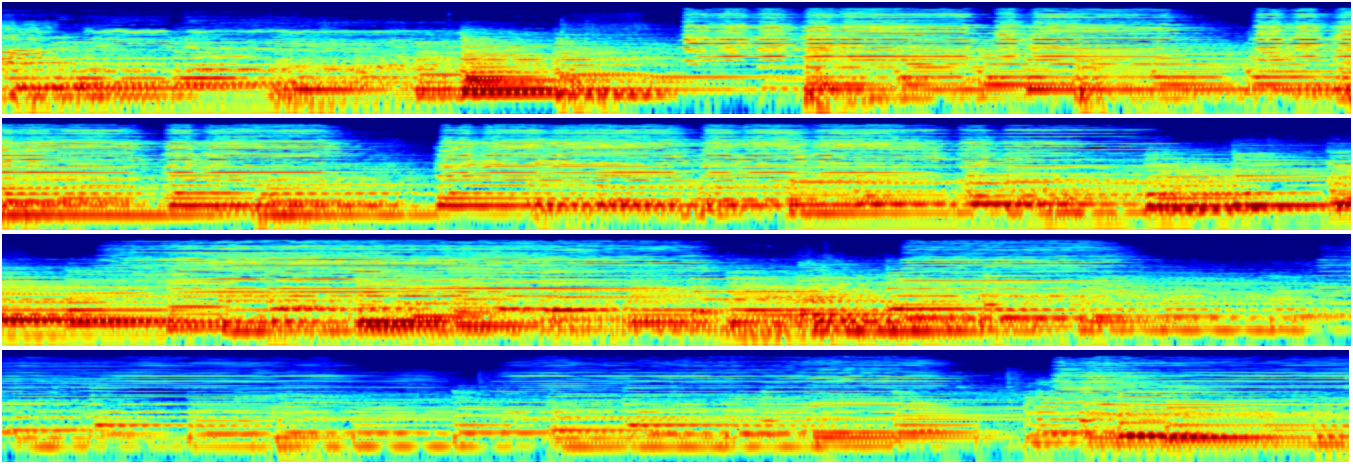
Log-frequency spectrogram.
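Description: Harmonica playing a melody with sustained chords over an upright piano accompaniment, an instrumental passage with no singing.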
